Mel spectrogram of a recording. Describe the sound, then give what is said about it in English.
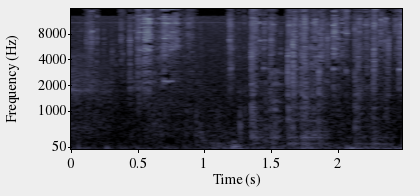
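A bunch of four van keys jangles and clinks, a busy metallic rattling that continues for a couple of seconds with no one talking. “This van, by the way, has four different keys, and they all look the same.”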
